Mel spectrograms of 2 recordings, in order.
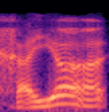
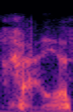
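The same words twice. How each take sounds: First: The stress is on the last syllable. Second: The stress is on the first syllable. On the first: It refers to a living time, a year on. The speaker calls it right. "The accent is on the yud" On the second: It refers to a midwife. The speaker calls it wrong. "The trup is not on the ches"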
